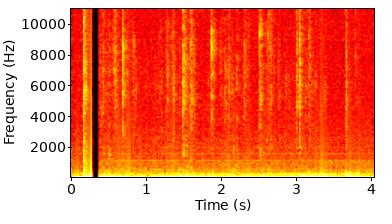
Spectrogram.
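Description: Typing on a computer keyboard: a run of irregular key clicks as a command is entered, with a brief dropout to silence about a third of a second in.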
